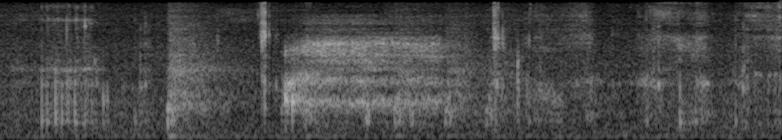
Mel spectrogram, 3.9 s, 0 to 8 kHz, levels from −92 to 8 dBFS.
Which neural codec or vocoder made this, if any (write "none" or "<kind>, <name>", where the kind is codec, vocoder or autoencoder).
vocoder, Vocos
